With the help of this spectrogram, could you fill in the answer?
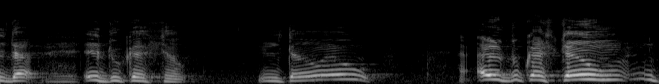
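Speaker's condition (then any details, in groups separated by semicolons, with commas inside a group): Cerebral palsy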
